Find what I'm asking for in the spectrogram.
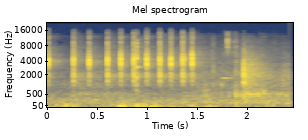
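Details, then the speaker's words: LS3 fuel injectors from 1959 Apache twin-turbo LS3 project, bench-checked after one seemed slightly seized: crisp, sharp, identical ticks about eight per second; all clicking normally. "lucky I have spare LS3 injectors if I need them they all sound pretty good now it's good"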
